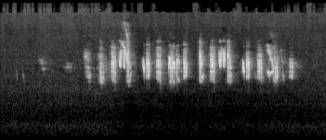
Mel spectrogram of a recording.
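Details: Monotonous rattle song of the Cyprus Warbler: a couple of soft introductory notes, then a quick, even series of dry, scratchy notes running for over two seconds.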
